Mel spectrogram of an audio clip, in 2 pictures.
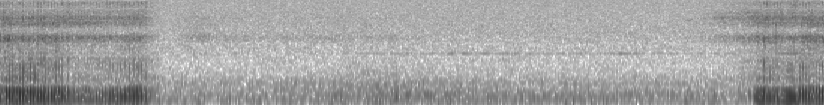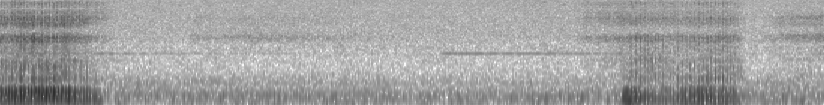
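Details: Sleeping dog: three loud rattling snores about five seconds apart, with quiet breathing between them; ordinary snoring.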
